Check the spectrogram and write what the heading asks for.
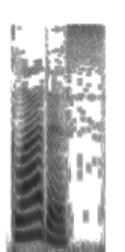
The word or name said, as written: gwladus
